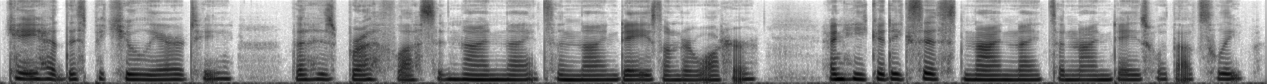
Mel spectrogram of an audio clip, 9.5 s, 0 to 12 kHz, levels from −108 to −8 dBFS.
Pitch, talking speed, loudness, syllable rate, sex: 200 Hz, 165 wpm, -19 LUFS, 4.1 syllables/s, female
